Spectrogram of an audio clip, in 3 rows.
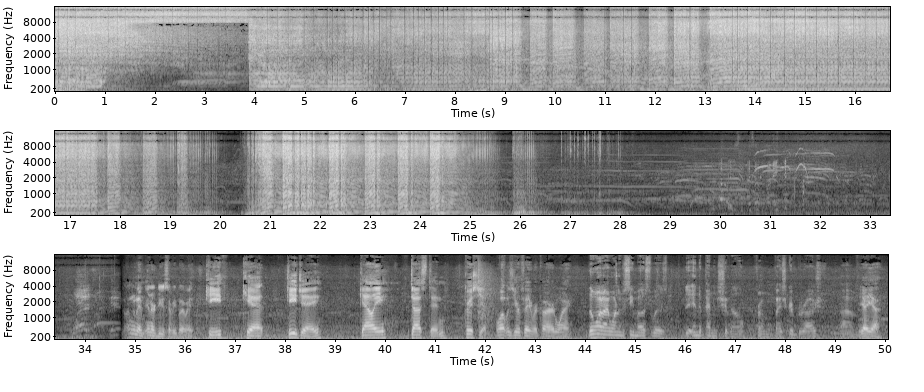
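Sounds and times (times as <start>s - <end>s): pickup engine revving: 0.0s - 28.1s.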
